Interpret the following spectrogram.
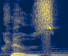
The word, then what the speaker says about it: clothes: and then close which is spelled c-l-o-t-h-e-s is pronounced with an o sound close and closing spelled c-l-o-t-h-i-n-g is pronounced clothing now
